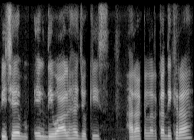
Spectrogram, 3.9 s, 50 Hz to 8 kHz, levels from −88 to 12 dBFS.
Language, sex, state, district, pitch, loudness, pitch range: Hindi, male, Jharkhand, Ranchi, 155 Hz, -16 LUFS, 140-165 Hz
